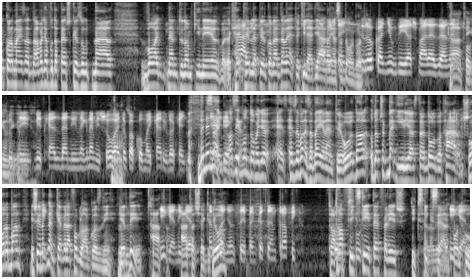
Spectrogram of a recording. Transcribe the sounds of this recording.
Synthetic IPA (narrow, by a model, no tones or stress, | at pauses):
ŋko̞rmaːɲzɒt̪naːlvɒɟɒbud̪ɒpɛʃt̪̚køzuːt̪naːl | vɒɟnɛmt̪ud̪o̞mkineːlvɒ̰kɛɾylɛt̪øŋko̞rmaːzɒt̪naːlɛɦɛt̪øːho̥kilɛɦɛt̪jaːrniɛst̪ɒd̪o̞̰lɡo̞̰trokɒɲuɡd̪iːjɔʃmaːɾɛzːɛlnmaʃt̪ioɡɛ̰tnuḭɡɛ̰nimit̪kɛzd̪ɛnːimɛɡnɛmiʃoːvɔjt̪okɒkːoɾmɒj̪kɛɾyløkɛɟnɛnɛnɛɒzeːrmo̞nd̪omho̞ɟɛzɛzːɛlvɒnɛzɒbɛjɛlɛnt̪øːo̞ld̪ɒlod̪ɒt͡ʃɒkmɛɡiːrjɒɛst̪ɒd̪o̞lɡo̞t̪haːɾo̞mʃo̞rbɒn | eːʃojnːɛknɛmkɛlvɛlɛfo̞ɡlɒlko̞znḭeːrd̪eːhaːtiɡɛniaːʃɛɡijoːɟo̞nseːpɛŋkøsønømt̪rɒfik | t̪ɾt̪rɒfikskeːt̪ɛfɛleːʃiksilksɛ̰lpo̞nhu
